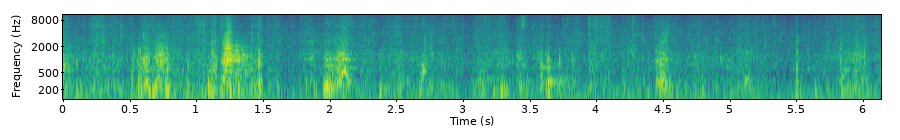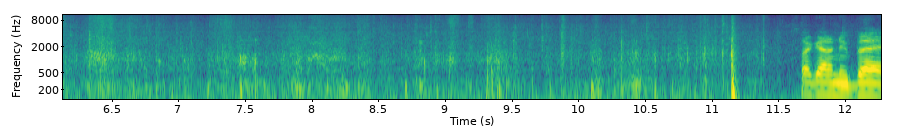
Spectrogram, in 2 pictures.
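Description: Poles slide and rustle into a fabric pouch.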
